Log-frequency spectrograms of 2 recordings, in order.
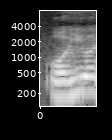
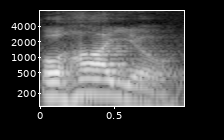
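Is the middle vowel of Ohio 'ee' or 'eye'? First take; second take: ee; eye. First: The middle syllable has an 'ee' vowel. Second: The middle syllable has an 'eye' vowel. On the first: The speaker calls it wrong. "ओहियो नहीं होगा दोस्तों" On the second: The speaker calls it right. "ये इसका शुद्ध उच्चारण है ओहायो"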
